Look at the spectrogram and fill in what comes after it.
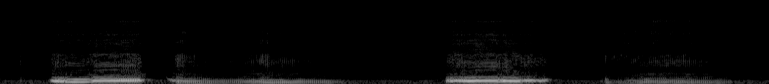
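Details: Dog snoring during an afternoon nap: rhythmic low snoring, a loud rattling snore on each in-breath and a softer sound on each out-breath, about 16 a minute.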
